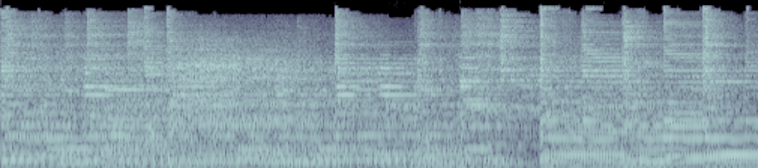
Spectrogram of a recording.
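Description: Live band playing an instrumental passage with strummed acoustic guitar, electric guitar and keyboard. The sound dips briefly about four and a half seconds in, then comes back fuller on a new chord.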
